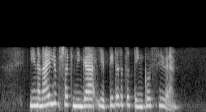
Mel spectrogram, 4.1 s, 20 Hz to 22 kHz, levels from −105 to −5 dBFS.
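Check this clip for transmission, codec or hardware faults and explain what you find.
The clip carries G.729 codec damage throughout. The speech is rebuilt from a vocal tract filter, pitch prediction and a few pulses per frame, consistent with an 8 kbit/s G.729A stream, so it sounds plainly rough and synthetic. A spectrogram shows a hard ceiling near 3.8 kHz, with empty space above.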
